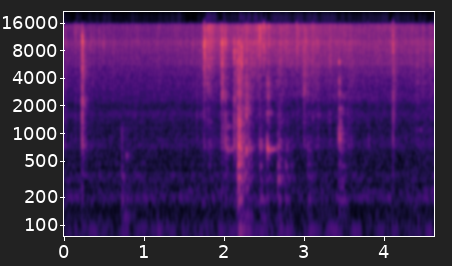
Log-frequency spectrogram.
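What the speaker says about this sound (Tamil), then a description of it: "உங்களுக்கு காரத்துக்கு ஏற்ற மாதிரி காஞ்ச மிளகாய் போட்டுக்கோங்க, காம்பு உடைக்காதீங்க. கொஞ்சமாக பெருங்காய பவுடர் போட்டுக்கலாம்." Dried red chillies and asafoetida powder frying in a pan, a brisk sizzle under repeated scraping stirs of a spoon against the metal, close and clear with no voices.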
